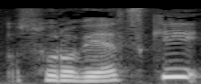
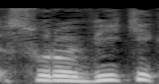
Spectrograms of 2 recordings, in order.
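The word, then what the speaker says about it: Surowiecki: Pa ono što prvo treba reći, to je da Surovjetski ili već Suroviki, kako se on na engleskom izgovara, s obzirom da je čovjek rođen u Americi,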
